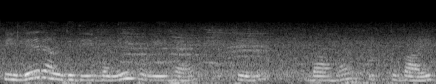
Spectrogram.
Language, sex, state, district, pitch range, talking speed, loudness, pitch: Punjabi, female, Punjab, Pathankot, 195-230 Hz, 150 wpm, -17 LUFS, 200 Hz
